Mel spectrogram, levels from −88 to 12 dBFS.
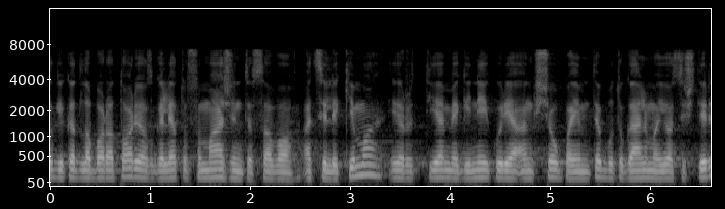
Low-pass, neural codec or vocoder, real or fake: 7.2 kHz; none; real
